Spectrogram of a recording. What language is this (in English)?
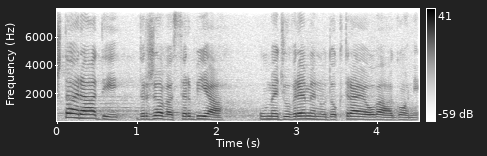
Serbian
